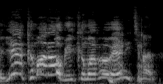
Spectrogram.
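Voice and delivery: very high, loud mimicked voice; Tommy. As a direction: imitate a friend's high-voiced zinger. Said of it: "he had this high voice".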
